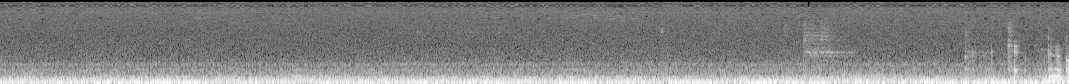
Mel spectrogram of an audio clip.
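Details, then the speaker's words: Stethoscope auscultation of an adult's abdomen over the aorta, renal and iliac arteries: steady low rumble with a few late rustles and no whooshing bruit, a normal finding during a real nurse's abdominal exam. "okay I didn't hear any breweries um Fair which is a good thing okay so I think this concludes the auscultation piece we've listened and we didn't hear anything unusual"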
